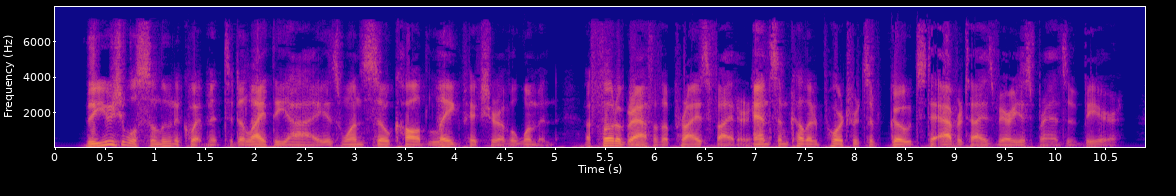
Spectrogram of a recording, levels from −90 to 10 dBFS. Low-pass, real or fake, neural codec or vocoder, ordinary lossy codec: 7.2 kHz; real; none; AAC, 32 kbps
